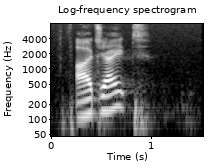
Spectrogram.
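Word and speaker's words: augite: Two pronunciations. Agite or agite. What was the first pronunciation again?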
